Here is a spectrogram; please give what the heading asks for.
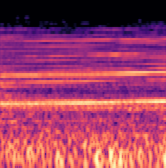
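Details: AU Falcon fitted with a converted Astra TRW electric power steering pump, first test run: steady, even electric hum with constant tone, no grinding or whine changes; pump runs smoothly.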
